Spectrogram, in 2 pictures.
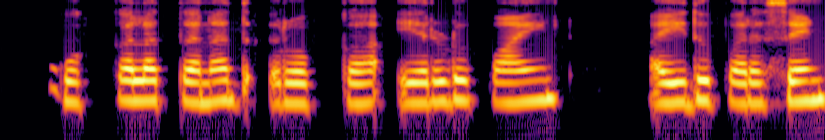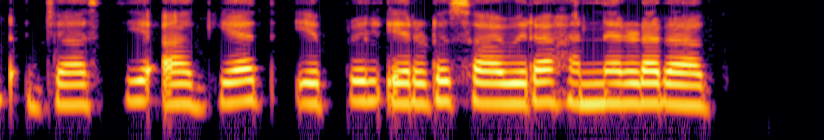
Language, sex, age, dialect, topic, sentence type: Kannada, female, 31-35, Northeastern, agriculture, statement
